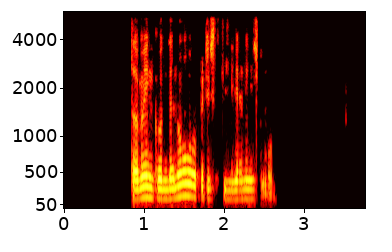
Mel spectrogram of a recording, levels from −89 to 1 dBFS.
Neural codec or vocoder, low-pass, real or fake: none; 5.4 kHz; real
